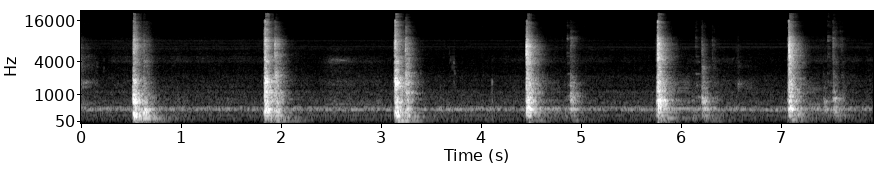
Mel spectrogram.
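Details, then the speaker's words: Sega/Stern pinball power driver board after repair, coil test stepping through coils that were previously out: crisp solenoid clacks about every 1.3 s with a faint buzz; all coils now working normally. "I'm going step through the coils the coil test now we had a whole bunch out before so hopefully we're all good now"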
